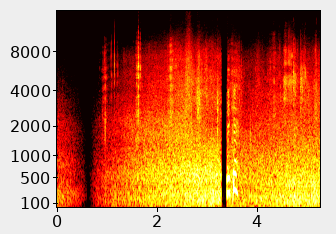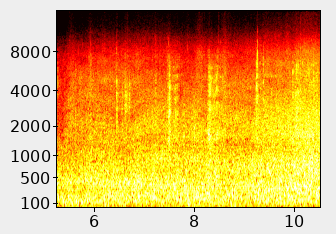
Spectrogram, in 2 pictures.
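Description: Sea waves breaking and washing on a pebble beach, with wind on the microphone. The sound fades almost to nothing just after the start and cuts out for an instant about a third of the way in, then runs on steadily.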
